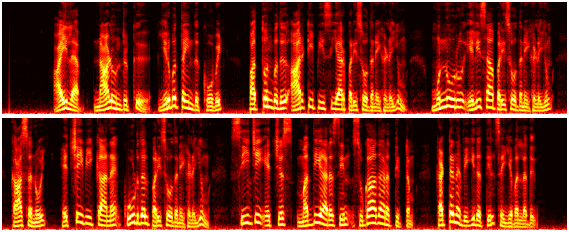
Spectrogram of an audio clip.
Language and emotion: Tamil, neutral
